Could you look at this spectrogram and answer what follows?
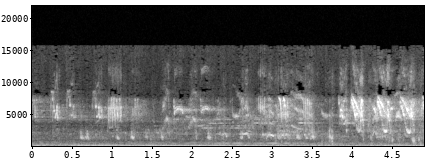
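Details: Hawfinches at a feeder set up at a forest edge give sharp, high ticking calls, several a second and overlapping from more than one bird, over a faint low hum.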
